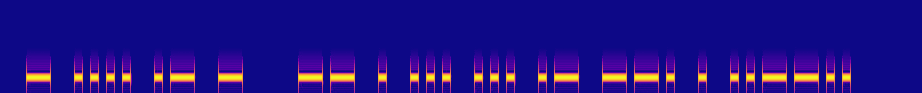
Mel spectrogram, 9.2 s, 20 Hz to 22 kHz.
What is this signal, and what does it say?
Morse code, heard as a keyed tone, about 15 wpm, 700 Hz. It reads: THAT MESSAGE?
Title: Sentences from Top 1100 Words 15wpm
